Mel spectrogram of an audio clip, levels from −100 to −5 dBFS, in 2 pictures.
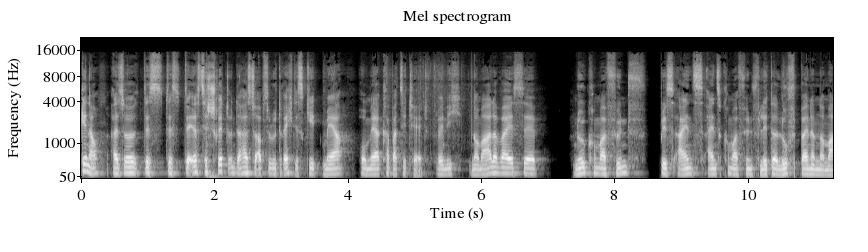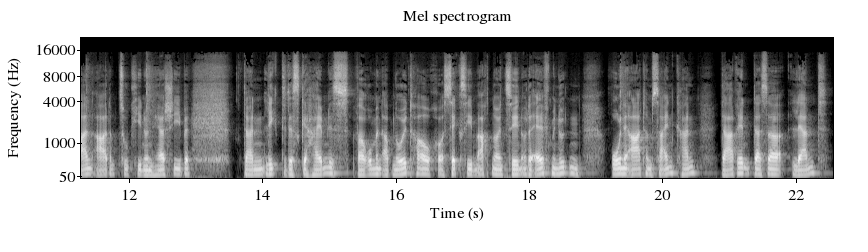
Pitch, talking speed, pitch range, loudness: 110 Hz, 155 wpm, 100-120 Hz, -20 LUFS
